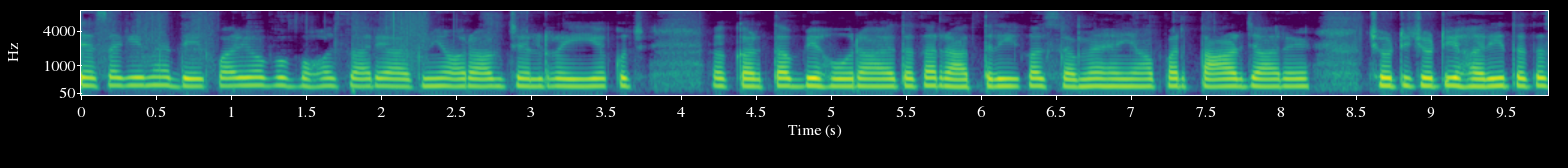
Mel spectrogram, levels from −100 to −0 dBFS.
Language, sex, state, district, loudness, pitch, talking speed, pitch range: Hindi, female, Chhattisgarh, Sukma, -17 LUFS, 230 Hz, 200 wpm, 225-240 Hz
